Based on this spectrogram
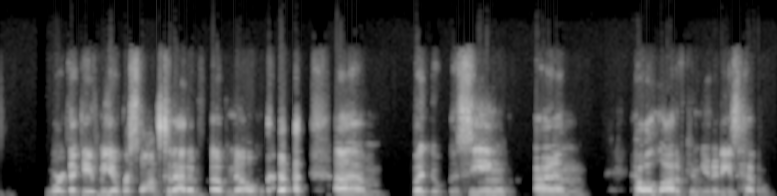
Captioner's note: laughs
